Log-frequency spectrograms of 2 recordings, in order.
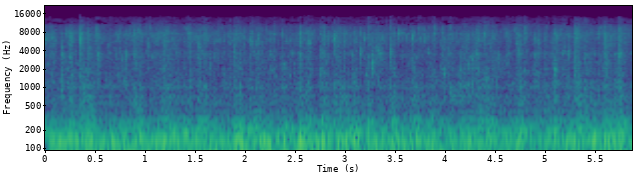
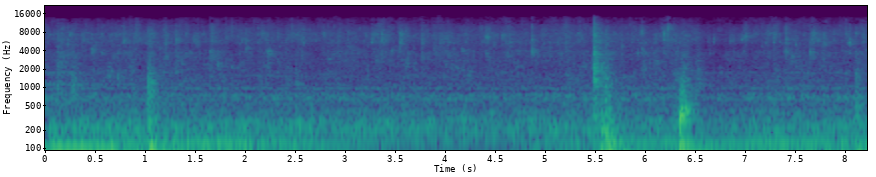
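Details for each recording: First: After fitting a valve washer at the kitchen faucet to cure water hammer that sounded like it came from the combi boiler: smooth, steady rush of water with no banging; flow is normal. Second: Kitchen faucet hot side on, mistaken for a combi boiler noise: running water hiss with sharp irregular pipe bangs and vibration, water hammer blamed on the faucet.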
